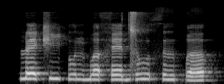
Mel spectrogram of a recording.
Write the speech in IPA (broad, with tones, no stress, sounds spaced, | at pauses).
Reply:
ɳ ɛ˥ t͡ʃ i˥˧ ʔ u˧ n b ʌ˧ h ɛ˧ d͡z u˥˧ θ ɯ˧˩ ɓ ʌ˩˧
